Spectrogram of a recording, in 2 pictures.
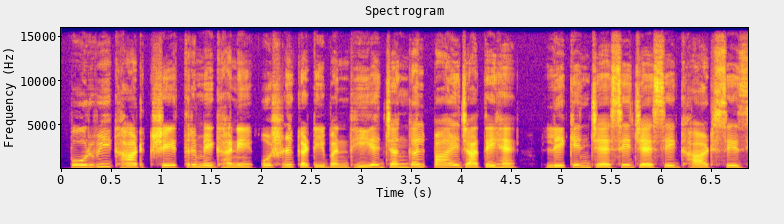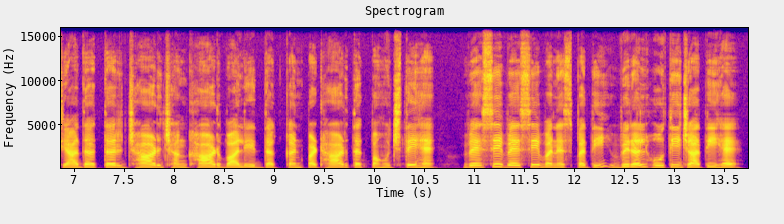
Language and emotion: Hindi, neutral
